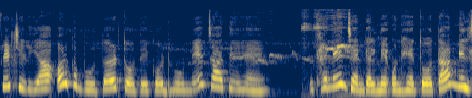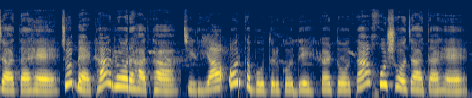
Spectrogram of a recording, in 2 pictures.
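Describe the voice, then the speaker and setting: A woman's voice: high-pitched, animated, slow pace. A woman reading scripted children's animal stories as a narrator in a storybook style.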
